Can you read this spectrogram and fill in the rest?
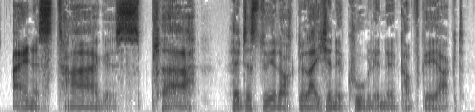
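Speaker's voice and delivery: gruff, huffy grumble; annoyed. A narrator's reading. Porthos grumbling angrily at Athos. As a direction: scoff in irritation. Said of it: "zwirbelte verärgert".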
